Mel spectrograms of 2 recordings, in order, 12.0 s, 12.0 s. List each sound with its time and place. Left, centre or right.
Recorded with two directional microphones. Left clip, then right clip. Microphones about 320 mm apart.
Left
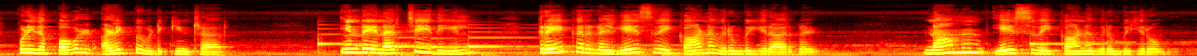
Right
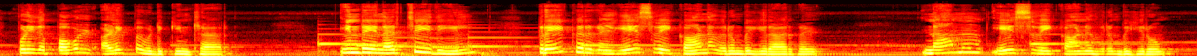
0.2 s speech: right
3.3 s speech: right
9.2 s speech: right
